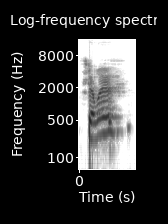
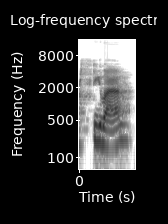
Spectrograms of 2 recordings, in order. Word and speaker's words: Stila: I either use that or Stilla's. Or Stila. So I've heard it pronounced both ways.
